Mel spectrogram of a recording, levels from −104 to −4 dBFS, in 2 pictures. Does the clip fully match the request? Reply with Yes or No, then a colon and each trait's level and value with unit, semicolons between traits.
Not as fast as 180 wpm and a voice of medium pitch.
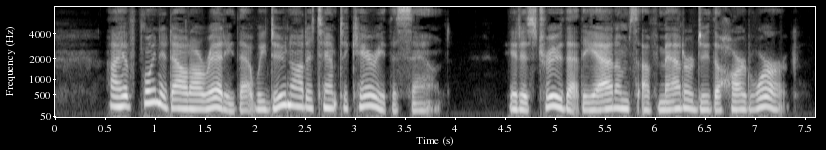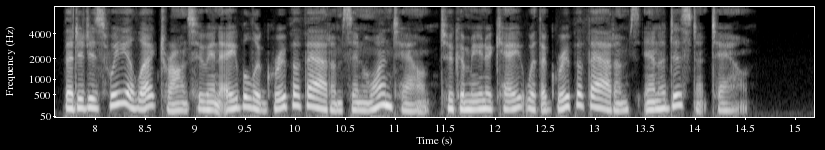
No: average, 200 wpm; medium, 180 Hz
